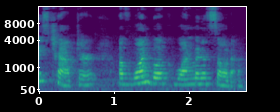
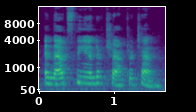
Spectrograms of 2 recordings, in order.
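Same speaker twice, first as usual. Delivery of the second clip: plain reading voice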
